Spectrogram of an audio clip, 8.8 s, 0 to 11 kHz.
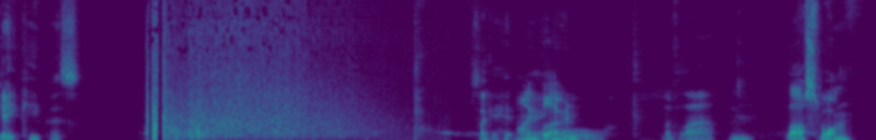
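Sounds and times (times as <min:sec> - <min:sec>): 
speech: 0:00.0 - 0:00.9, 0:04.8 - 0:08.6
water splash sound effect: 0:01.5 - 0:04.1.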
